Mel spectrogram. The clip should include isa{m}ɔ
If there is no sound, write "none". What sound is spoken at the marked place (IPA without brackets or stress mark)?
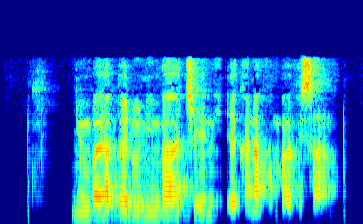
n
